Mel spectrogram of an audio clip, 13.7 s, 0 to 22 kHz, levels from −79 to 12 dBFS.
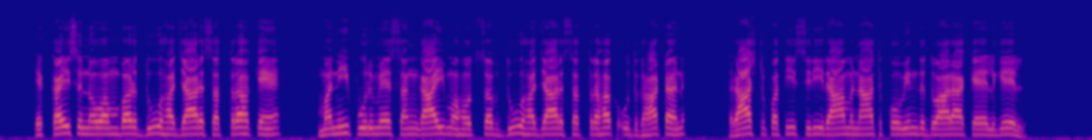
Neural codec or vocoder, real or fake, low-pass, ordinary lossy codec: none; real; 14.4 kHz; none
